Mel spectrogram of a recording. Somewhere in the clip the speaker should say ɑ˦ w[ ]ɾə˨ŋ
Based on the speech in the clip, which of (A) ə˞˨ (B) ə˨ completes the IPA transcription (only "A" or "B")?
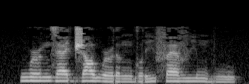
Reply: A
